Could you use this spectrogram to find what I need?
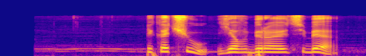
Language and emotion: Russian, positive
